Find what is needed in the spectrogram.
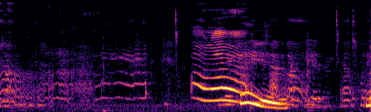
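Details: Newborn baby with hiccups crying: whimpers build into a loud, rising-then-falling cry lasting about two seconds, adult voices murmuring in the background.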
